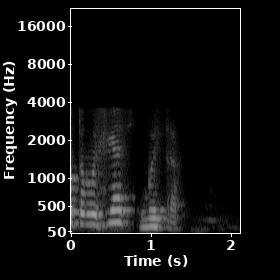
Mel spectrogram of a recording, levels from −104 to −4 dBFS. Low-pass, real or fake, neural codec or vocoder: 3.6 kHz; fake; codec, 16 kHz, 2 kbps, X-Codec, HuBERT features, trained on general audio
